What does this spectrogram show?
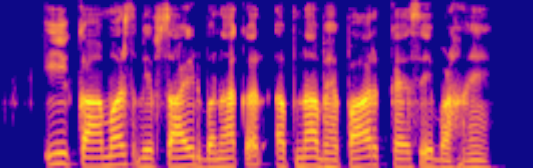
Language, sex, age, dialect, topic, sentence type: Hindi, male, 18-24, Kanauji Braj Bhasha, agriculture, question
